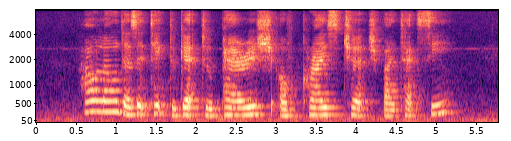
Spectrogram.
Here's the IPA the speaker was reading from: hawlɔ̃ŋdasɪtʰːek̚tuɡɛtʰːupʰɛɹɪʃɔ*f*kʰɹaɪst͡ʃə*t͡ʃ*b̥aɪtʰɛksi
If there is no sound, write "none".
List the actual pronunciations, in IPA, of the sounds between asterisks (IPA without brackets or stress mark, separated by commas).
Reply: f, t͡ʃ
